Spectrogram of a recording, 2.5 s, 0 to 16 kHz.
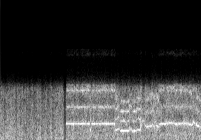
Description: SSTV (slow-scan television), PD 290.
